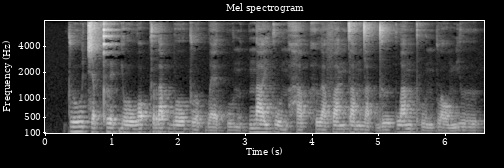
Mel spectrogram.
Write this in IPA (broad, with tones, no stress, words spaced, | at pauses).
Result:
kluː˥˩ t͡ɕa˦˥t̚pʰle˥˩k̚joː˧ wɔ˦˥ʔkra˥˩p̚ boː˦˥klo˨˩k̚wɛː˨˩t̚pu˧n | naː˦˥jkwu˩˦n ha˨˩p̚ hɯ˨˩a̯ fa˦˥ŋta˦˥mda˨˩t̚ dɯː˧kwa˥˩m pʰu˩˦n plɔː˩˦mjɯː˧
